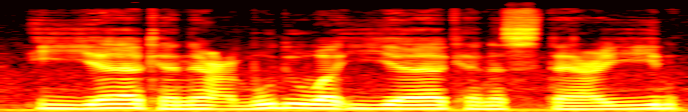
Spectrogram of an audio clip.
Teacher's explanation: So nasta'in should actually be nasta'inu with a dhamma on the end if you pronounce the entire verb. But since we're stopping, we stop with the sukun in recitation.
